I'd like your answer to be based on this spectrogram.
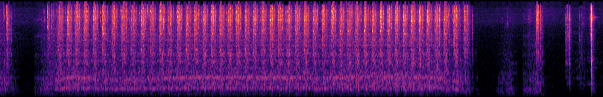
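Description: A sewing machine stitching fabric for a gothic lolita veil runs in one steady, rapid stitching burst of about six seconds, close and even, followed by a few scattered clicks and handling knocks.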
